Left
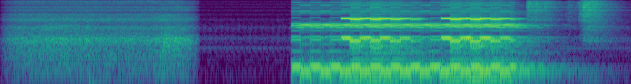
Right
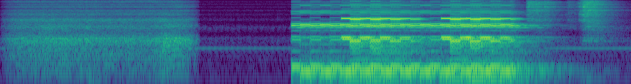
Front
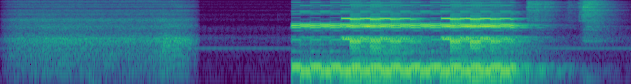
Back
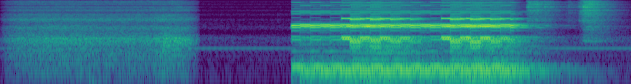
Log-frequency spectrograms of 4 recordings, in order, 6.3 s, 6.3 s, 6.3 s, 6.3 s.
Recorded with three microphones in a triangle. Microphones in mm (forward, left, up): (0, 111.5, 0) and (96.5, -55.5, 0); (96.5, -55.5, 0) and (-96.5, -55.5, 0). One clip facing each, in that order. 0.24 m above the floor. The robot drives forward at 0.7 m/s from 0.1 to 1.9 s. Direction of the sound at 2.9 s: 20° left.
